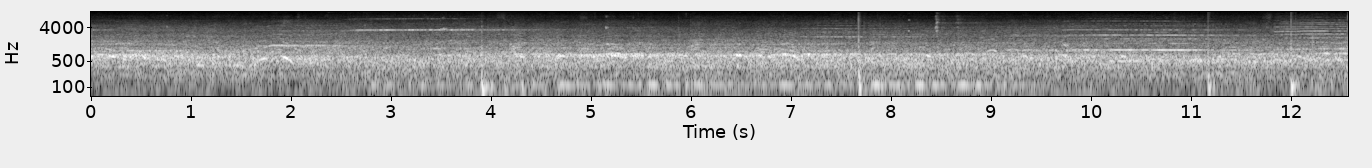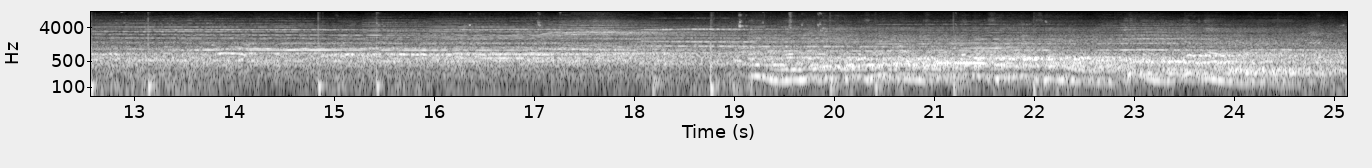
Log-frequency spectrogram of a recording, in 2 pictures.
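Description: A large indoor crowd murmurs and cheers in an echoing arena.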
